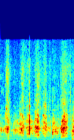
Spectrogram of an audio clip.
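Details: Pied French Bulldog puppies playing in the yard pant in quick, breathy bursts, with short snuffling huffs between.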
